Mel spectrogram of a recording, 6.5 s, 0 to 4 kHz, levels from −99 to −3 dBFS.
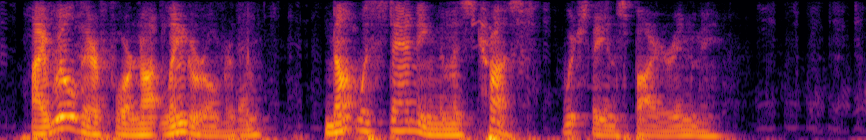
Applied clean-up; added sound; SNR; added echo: neural separator model SepFormer DNS4.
